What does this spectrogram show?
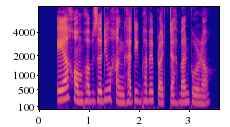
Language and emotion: Assamese, neutral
